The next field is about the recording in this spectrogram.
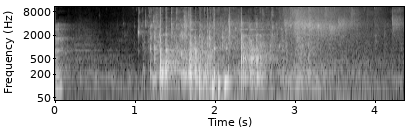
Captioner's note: water spilling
